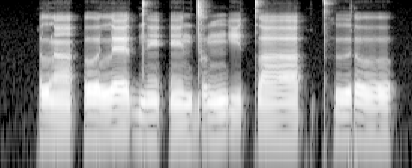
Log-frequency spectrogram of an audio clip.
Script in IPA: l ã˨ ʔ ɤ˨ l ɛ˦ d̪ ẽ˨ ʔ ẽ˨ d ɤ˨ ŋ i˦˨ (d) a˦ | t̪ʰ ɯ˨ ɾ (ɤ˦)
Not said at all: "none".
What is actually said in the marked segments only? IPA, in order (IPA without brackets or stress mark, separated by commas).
t̪, ɤ˨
